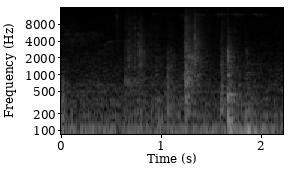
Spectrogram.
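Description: Salad being tossed in a bowl with wooden salad servers: a few faint, short knocks and rustles of leaves.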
